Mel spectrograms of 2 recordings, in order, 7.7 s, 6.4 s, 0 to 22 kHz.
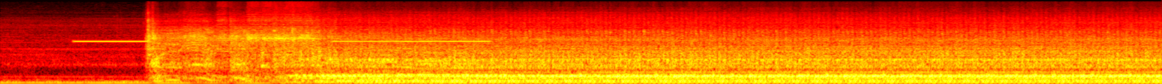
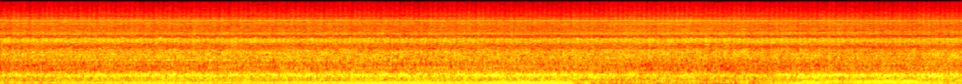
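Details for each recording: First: Cat D3K2 dozer with no DPF fault codes: cranks and catches in about a second, then runs steady but lumpy and laboring; plugged DPF restricting exhaust suspected, little flow felt exiting, not yet confirmed. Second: Cat D3K2 dozer, complaint of rough running, bogging under push, fluctuating rpm and white smoke: with the exhaust disconnected after the turbo it idles loud and even with no misses or hunting. DPF at 86% soot load; plugged DPF suspected.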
